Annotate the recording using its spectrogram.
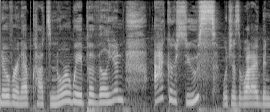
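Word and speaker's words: Akershus: has finally reopened over in epcot's Norway Pavilion acresus which is what I've been told is how you pronounce it not Acker shoes which I did for a long time not Acker Seuss or like Ackers hoose like house that's anyway that's open again there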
